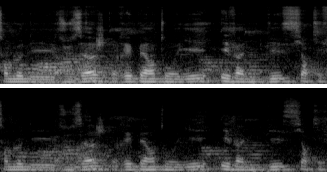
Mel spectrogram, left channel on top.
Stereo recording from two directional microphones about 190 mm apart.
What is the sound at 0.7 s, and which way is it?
Speech, 30° left (ahead or behind).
